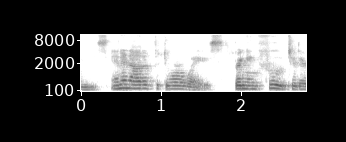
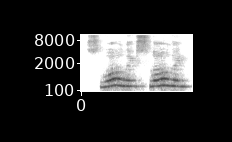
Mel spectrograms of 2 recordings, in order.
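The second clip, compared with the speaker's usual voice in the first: high, louder call of slowly; 11 semitones higher, 8 dB louder than usual. Acted. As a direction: call him back to slow down. Charlotte calls after racing Wilbur.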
